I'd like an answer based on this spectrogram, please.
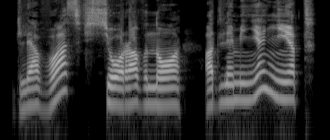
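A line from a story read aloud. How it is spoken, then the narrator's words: Tense, restrained angry reply. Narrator (Russian): отвечает русая головка, напряженно стараясь не выпустить из злобно и энергично сжатых губ более колкого ответа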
